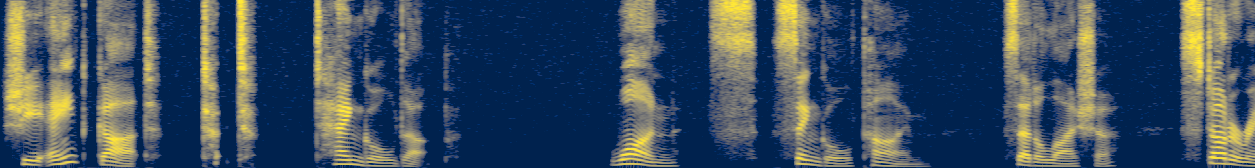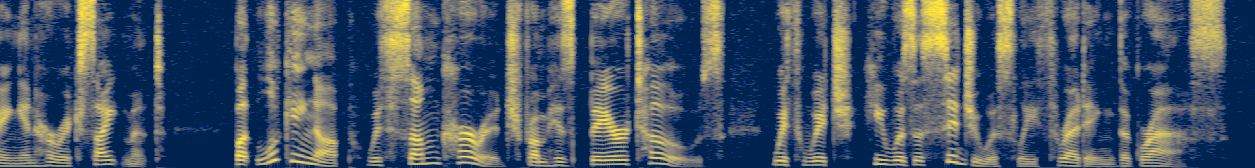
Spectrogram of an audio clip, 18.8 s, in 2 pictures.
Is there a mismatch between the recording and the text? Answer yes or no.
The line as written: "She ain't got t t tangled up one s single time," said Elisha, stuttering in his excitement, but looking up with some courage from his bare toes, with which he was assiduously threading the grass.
yes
